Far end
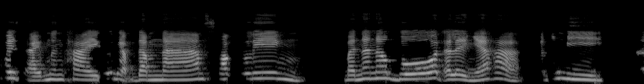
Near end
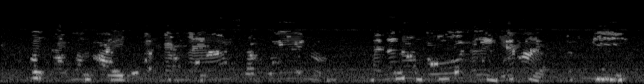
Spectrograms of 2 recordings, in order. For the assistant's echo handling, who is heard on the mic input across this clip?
echo only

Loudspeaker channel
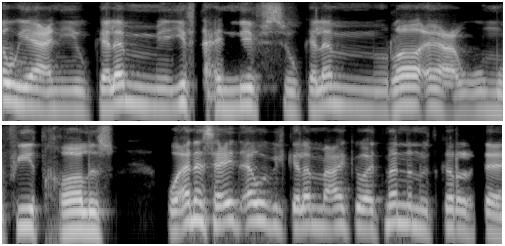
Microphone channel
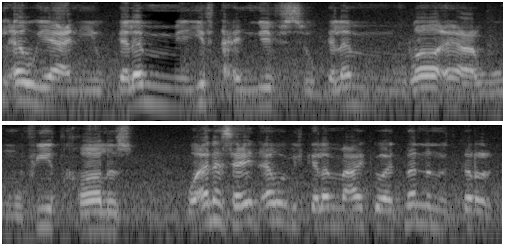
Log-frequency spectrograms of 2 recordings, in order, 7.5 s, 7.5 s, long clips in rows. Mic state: echo only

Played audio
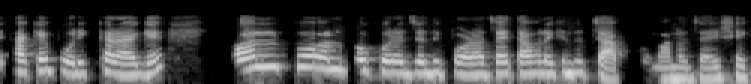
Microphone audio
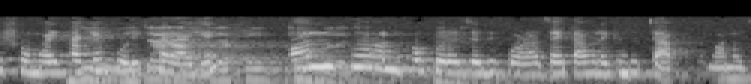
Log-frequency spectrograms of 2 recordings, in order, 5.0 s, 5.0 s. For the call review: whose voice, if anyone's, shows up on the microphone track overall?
both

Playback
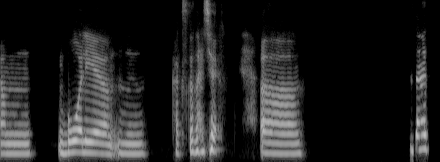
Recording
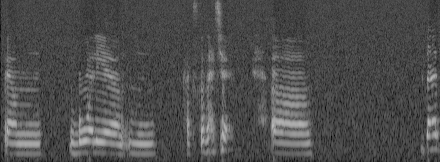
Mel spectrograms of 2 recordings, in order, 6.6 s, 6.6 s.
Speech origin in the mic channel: echo only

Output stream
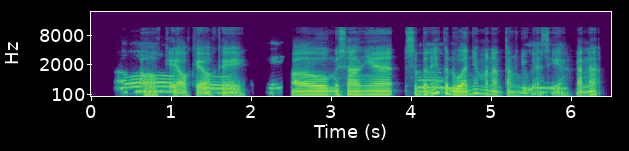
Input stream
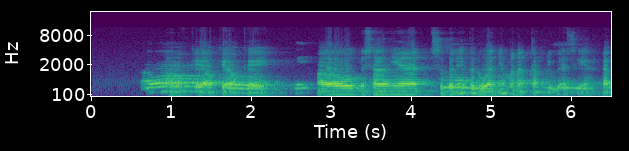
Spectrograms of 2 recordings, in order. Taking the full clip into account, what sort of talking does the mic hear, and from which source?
echo only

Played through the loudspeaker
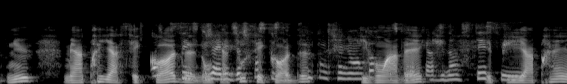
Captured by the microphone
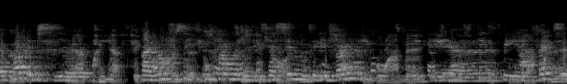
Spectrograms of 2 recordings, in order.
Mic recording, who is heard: both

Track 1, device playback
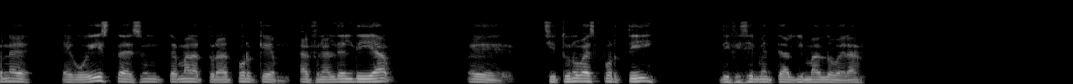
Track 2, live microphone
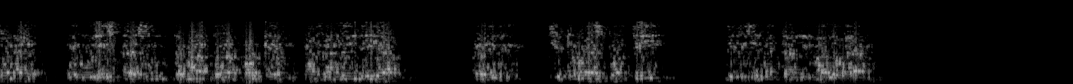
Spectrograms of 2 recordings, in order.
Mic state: echo only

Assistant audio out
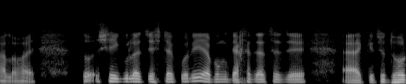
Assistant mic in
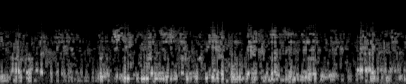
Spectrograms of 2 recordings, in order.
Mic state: echo only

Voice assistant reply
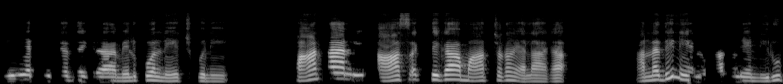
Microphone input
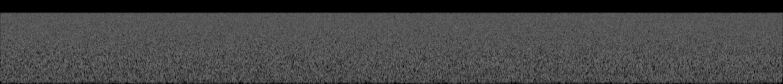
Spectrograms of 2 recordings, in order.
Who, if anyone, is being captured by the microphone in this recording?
neither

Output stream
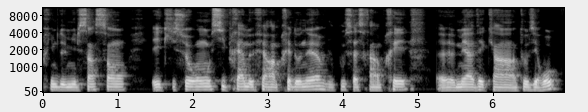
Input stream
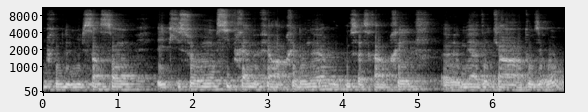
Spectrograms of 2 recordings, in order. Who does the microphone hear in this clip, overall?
echo only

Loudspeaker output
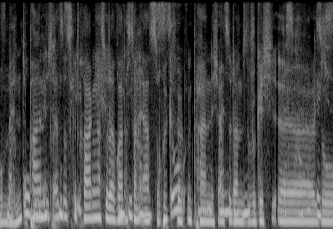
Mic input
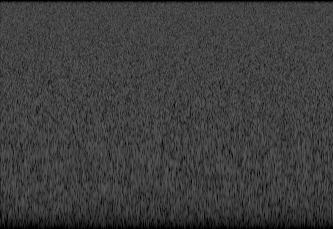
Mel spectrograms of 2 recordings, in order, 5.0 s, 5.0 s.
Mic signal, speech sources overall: neither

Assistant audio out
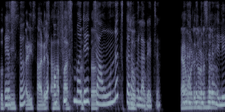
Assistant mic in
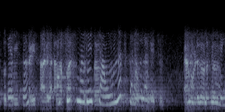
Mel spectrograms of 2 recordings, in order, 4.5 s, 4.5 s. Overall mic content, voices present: echo only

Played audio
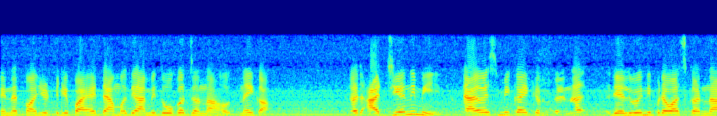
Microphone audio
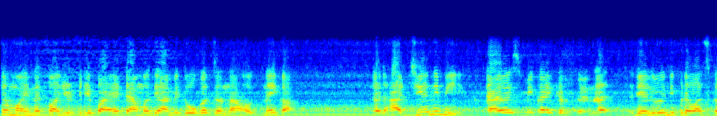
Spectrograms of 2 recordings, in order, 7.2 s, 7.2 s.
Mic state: echo only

